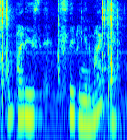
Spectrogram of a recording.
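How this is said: It is said in a small, squeaky voice.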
